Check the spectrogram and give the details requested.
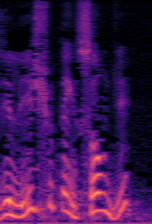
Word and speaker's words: lixo: Lixo se escreve com X. O som do X de lixo é som de quê? Som de CH? Não. O X de lixo tem som de X mesmo.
